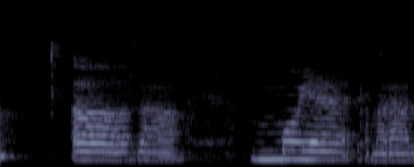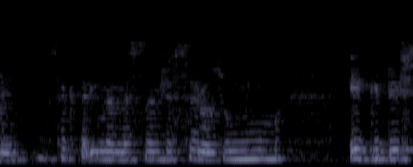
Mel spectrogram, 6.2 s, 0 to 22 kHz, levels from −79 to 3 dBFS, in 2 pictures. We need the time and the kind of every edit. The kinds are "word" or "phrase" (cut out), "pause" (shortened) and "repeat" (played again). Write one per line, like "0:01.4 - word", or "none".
0:01.0 - word
0:02.7 - word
